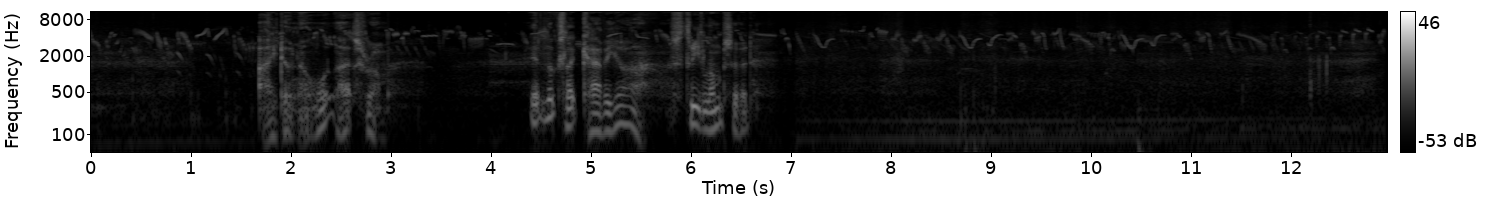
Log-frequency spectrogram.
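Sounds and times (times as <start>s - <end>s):
Eurasian skylark singing by a countryside roadside: 0.0s - 12.9s
speech: 1.8s - 3.1s, 4.4s - 6.8s
low hum: 7.1s - 12.9s.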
